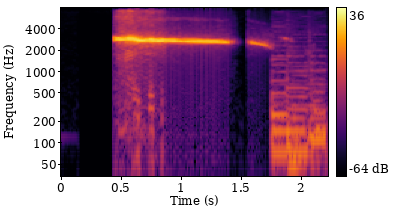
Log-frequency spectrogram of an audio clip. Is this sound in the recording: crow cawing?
no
